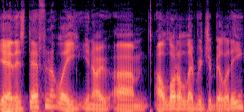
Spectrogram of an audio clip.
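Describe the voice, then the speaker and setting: A man speaking with a non-native accent. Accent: non-Canadian accent, self-described. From outside Canada, immigrant. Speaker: podcast host and construction company CEO. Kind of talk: casual interview chat.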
